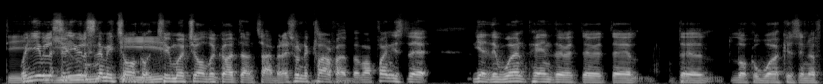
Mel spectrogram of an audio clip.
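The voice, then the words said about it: Northern English accent. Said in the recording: “I've got a northern accent”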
